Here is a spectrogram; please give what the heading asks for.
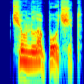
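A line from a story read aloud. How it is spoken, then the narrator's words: Wary whisper. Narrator (Russian): опасливо прошептал Пат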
